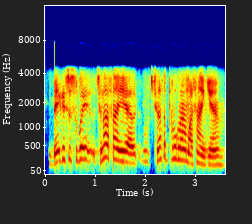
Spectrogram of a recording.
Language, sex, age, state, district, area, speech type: Kashmiri, male, 30-45, Jammu and Kashmir, Ganderbal, rural, conversation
